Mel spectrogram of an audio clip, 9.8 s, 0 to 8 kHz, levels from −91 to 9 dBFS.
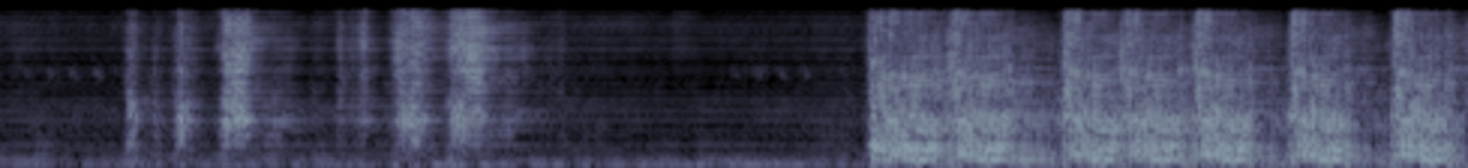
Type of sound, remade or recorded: remade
